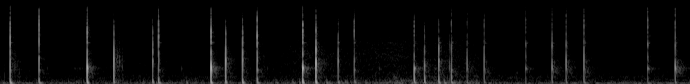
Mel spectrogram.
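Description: Long nails tap and scratch the white plastic lid and sides of a round, hollow, palm-size jar with a blue body. About 26 sharp, dry clicks come in an uneven rhythm, each with a hollow tone near 770 Hz and a bright edge that dies away almost instantly. Faint scratchy rustling fills the gaps between taps.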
